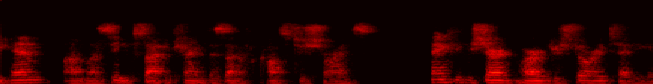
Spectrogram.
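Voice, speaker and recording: A man's voice: medium pitch, a little mellow. A man who is a lawyer explains a legal case on a panel in an articulate, formal way. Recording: echoey, distant, dull sound.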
